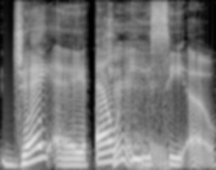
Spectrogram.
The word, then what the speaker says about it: Jaleco: So Jaleco, is this spelled Gelaco? It is Jaleco.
